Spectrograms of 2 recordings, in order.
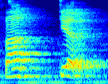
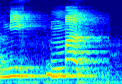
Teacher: Nah selanjutnya ada simbol tanda tanya ini digambarkan sebagai huruf k penyebutan hamsah pada kata rakyat yang tidak disebutkan pada huruf k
